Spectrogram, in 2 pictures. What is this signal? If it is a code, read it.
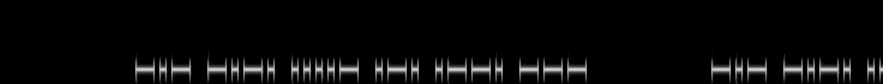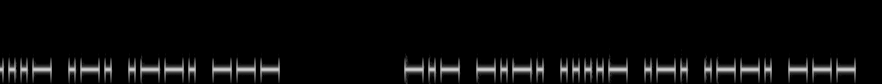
Morse code, heard as a keyed tone, about 20 wpm, 700 Hz. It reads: KC4RPO KC4RPO KC4RPO
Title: USA Call Signs - 6 Characters - Repeated 3x - 20wpm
